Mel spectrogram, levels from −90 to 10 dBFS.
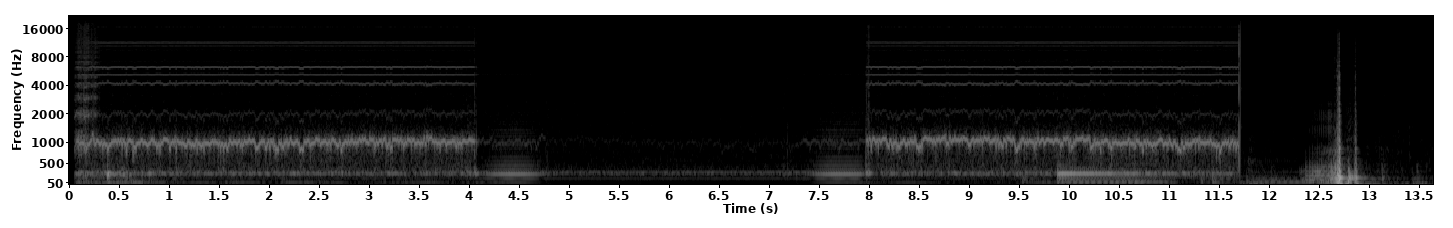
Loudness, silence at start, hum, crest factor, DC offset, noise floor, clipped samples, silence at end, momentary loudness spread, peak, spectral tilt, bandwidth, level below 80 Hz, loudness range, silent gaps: -47 LUFS; 0.05 s; none; 30 dB; under 0.1%; -72 dBFS; under 0.1%; 0.05 s; 12 LU; -18 dBFS; -5.5 dB/octave; 19 kHz; -60 dBFS; 15 LU; none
